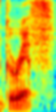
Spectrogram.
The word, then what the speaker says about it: Gruff: of the front man Gruff Reese or Griff Reese I don't know I've heard people on the VC call him Griff even though it's clearly spelled Gruff who knows what those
